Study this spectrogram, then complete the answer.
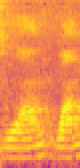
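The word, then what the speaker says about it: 王: Now in Mandarin they're pronounced differently. One of them is Wang, and one of them is Huang. But in Cantonese and in Toisan dialect they are homonyms. They're both Wang.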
